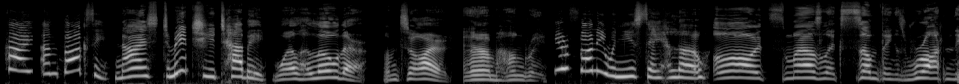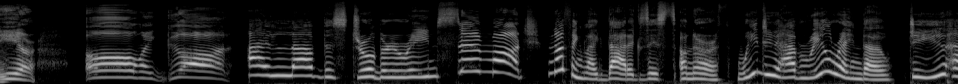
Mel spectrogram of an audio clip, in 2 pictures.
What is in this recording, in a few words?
boy and girl voice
